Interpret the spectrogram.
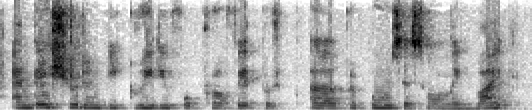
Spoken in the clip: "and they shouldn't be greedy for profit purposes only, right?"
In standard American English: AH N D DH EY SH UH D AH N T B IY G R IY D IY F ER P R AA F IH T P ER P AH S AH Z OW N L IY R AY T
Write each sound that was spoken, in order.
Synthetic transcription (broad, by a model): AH N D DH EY SH UH D AH N T B IY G R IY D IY F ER P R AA F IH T P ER P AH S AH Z OW N L IY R AY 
